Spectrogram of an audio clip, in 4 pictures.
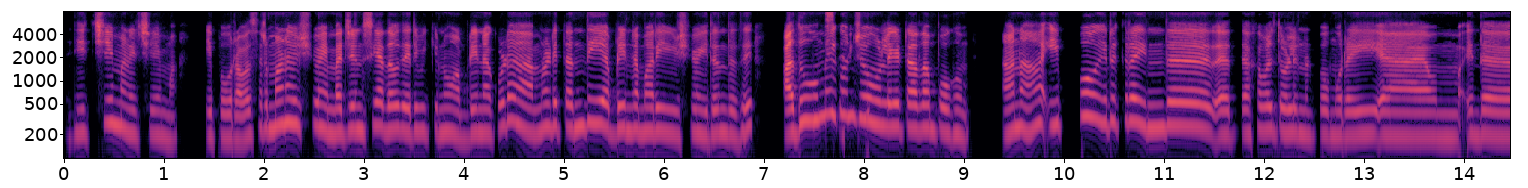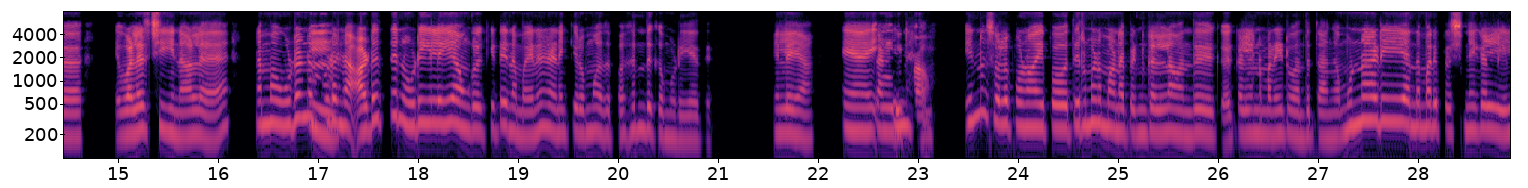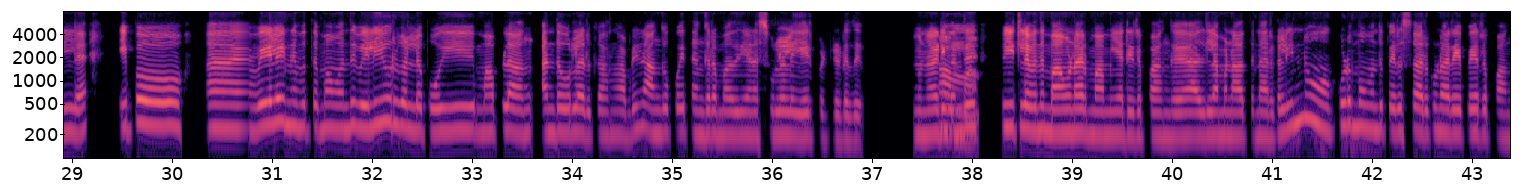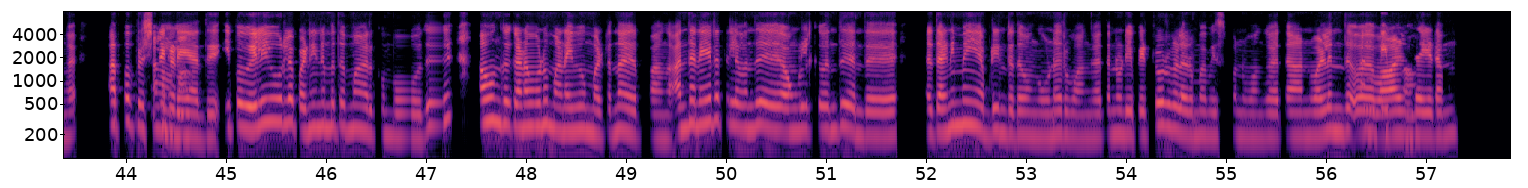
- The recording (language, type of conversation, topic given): Tamil, podcast, சமூக ஊடகங்கள் உறவுகளை எவ்வாறு மாற்றி இருக்கின்றன?
- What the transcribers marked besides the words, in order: in English: "எமர்ஜென்சியா"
